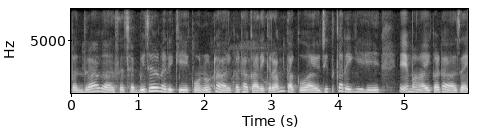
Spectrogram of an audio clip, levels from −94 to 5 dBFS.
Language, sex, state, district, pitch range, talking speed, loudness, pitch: Chhattisgarhi, female, Chhattisgarh, Raigarh, 200-230 Hz, 190 wpm, -14 LUFS, 210 Hz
